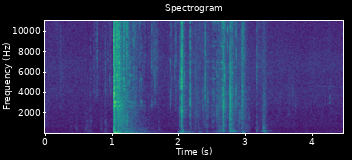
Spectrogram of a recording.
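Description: A plastic case clicks open.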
